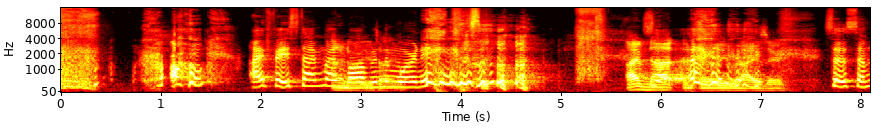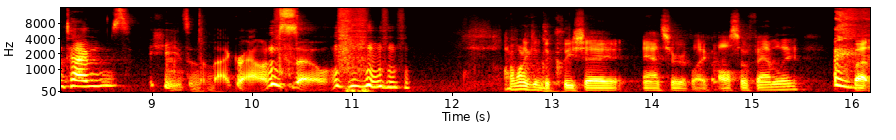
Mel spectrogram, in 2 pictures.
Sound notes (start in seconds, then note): 6.0 laughing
